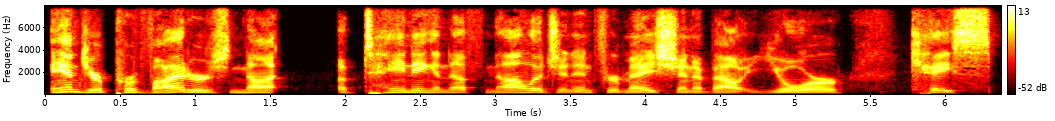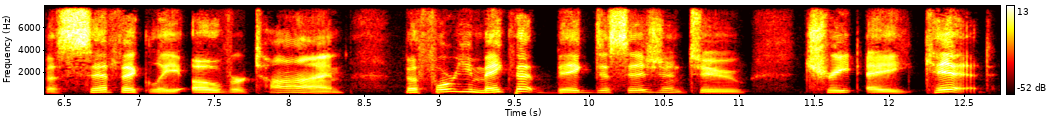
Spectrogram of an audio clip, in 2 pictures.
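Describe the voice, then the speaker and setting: Earnest man explaining, slightly higher voice. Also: no room sound. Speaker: psychiatric provider and podcast host. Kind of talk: conversational interview explanation.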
